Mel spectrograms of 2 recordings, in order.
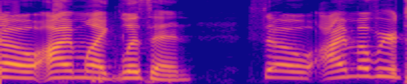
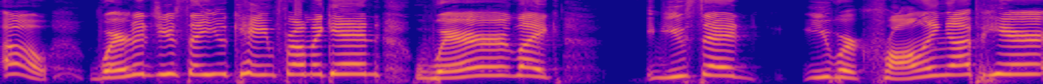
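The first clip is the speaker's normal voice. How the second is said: put-on, deliberate, high, slow chatter for show; 5 semitones higher than usual. Retelling talking on purpose to a stranger so a hidden phone hears: retelling talking really loud. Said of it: "so then I start talking really loud".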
